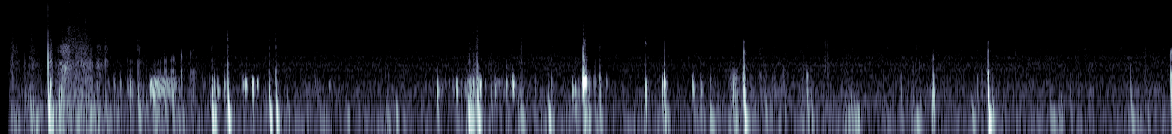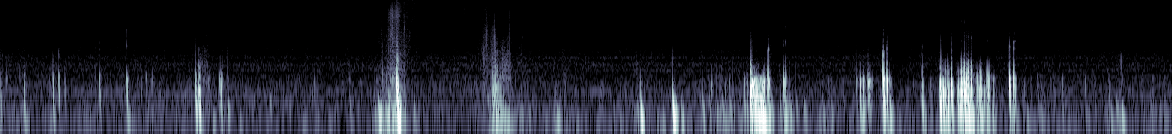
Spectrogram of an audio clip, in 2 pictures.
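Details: Irregular gurgles, pops and low rumbles from the abdomen after soda and lunch; ordinary active bowel sounds (borborygmi).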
